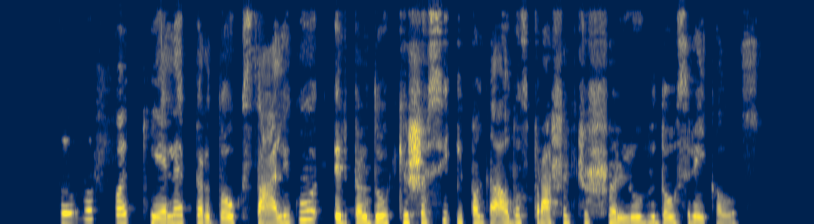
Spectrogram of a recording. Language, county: Lithuanian, Klaipėda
